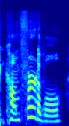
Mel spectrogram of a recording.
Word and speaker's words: comfortable: And sometimes there's words, for example, the word comfortable, when you read it, it's comfortable. People say comfortable, but we say comfortable. Instead of saying four syllables, we say three syllables.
